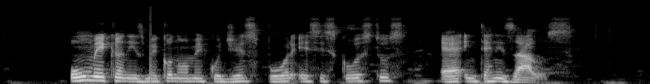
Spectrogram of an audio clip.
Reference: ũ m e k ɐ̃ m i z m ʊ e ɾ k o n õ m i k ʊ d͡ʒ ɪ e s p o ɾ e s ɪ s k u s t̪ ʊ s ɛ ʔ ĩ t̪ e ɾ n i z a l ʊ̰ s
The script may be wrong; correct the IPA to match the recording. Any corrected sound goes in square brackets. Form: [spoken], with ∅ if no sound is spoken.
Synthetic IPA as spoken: ũ m e k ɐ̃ [n] i z m ʊ e [∅] k o n õ m i k ʊ d͡ʒ ɪ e s p o ɾ e s ɪ s k u s t̪ ʊ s ɛ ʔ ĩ t̪ e ɾ n i z a l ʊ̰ s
